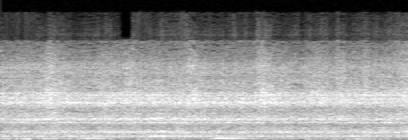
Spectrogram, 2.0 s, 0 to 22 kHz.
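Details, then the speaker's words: Skywalker V1 coffee roaster with the fan at full speed: a harsh, loud airy roar with a raspy edge. The cooling fan itself is too noisy; the roaster was returned for being too loud, and the fan is being swapped for a brand-new one. "Okay, so he returned it because the fan was too loud, obviously."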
